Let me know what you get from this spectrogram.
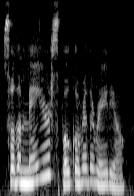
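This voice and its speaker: Reading a picture book to children, a woman speaks expressively like a teacher and tosses in simple comments for her young audience. Her voice is a little high and her pace moderate.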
